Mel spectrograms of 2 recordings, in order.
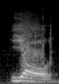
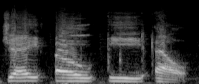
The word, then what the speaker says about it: Yoel: Yoel, Joel. Oh, Joel. Nope. The J is a Y.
